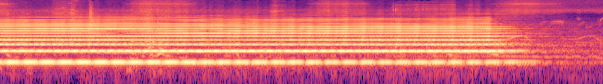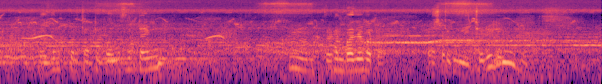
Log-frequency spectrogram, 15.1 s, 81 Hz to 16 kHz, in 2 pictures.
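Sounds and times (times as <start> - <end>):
train air horn blast: 0.0 - 7.2.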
